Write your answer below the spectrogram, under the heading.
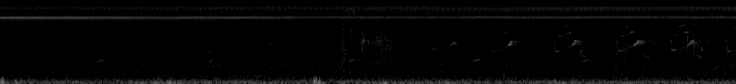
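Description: Garden ambience: a steady high-pitched insect drone, and from about four seconds in a bird giving a quick series of short rising chirps. A few soft rustles and a low rumble underneath.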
